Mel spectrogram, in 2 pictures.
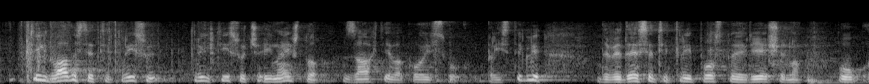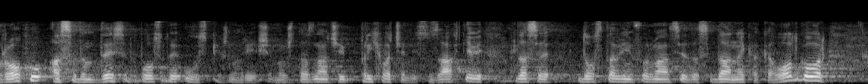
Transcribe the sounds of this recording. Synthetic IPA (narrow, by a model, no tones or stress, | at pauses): t̪iːɣd̪ʋaːd̪e̞se̞t̪iɾiut̪ɾiːt̪isut͡ɕeine̞ʃt̪o̞zaːxt̪je̞ʋako̞jisu | pɾist̪iɡli | d̪e̞ʋe̞d̪e̞set̪it̪ɾiːpo̞st̪o̞jeɾjeːʃe̞no̞uɾo̞kuase̞d̪amd̪e̞set̪po̞st̪ojeʔuːspje̞ʃno̞ɾje̞ːʃenoʃt̪aznaːt͡ʃipɾixʋat͡ɕe̞nisuzaːxt̪ʲje̞ʋi | d̪ase | d̪o̞st̪aʋiiːnfo̞ɾmaːt̪sijad̪ase̞d̪aːne̞kakaʋo̞d̪ɡo̞ʋo̞ɾ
